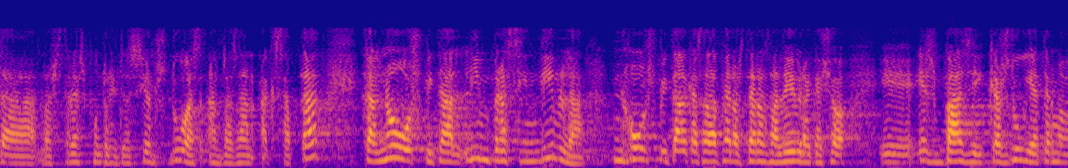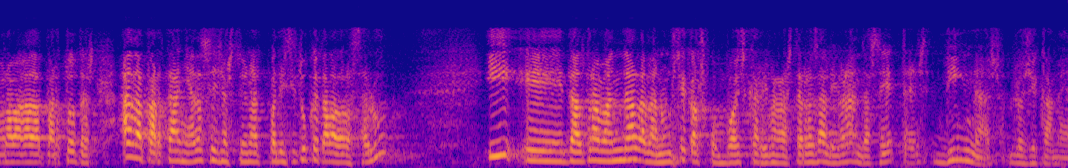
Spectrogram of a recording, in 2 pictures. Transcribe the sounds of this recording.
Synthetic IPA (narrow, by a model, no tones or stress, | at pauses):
d̪ələst̪ɾɛspunt̪uəlid͡zəsjonzd̪uəzənzləzanəksəp̚t̪at̪kəlˠnɔwuspit̪alˠimpɾəsind̪iβlə | nɔwuspit̪alˠkəsaðəfeələst̪ɛrəzðəleβ̞ɾəkəʃɔ | ɛezβazikːəzðuɣ̞iət̪eɾməðunəβəɣaðəpəɾt̪ot̪əsaðəpəɾt̪aɲəaðəseʒəst̪iunat̪̚pəlinst̪it̪ut̪̚kət̪əlaðələsəlut̪̚ | iɛd̪alˠt̪ɾəβand̪ələðənunsiəkəlˠskumbɔjskəriβənaləst̪ɛrəzðəleβɾəand̪əset̪ɾɛnzd̪iɣnəslɔʒikəmen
